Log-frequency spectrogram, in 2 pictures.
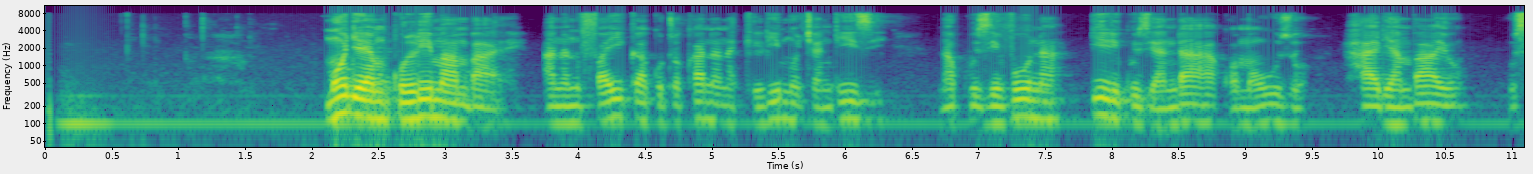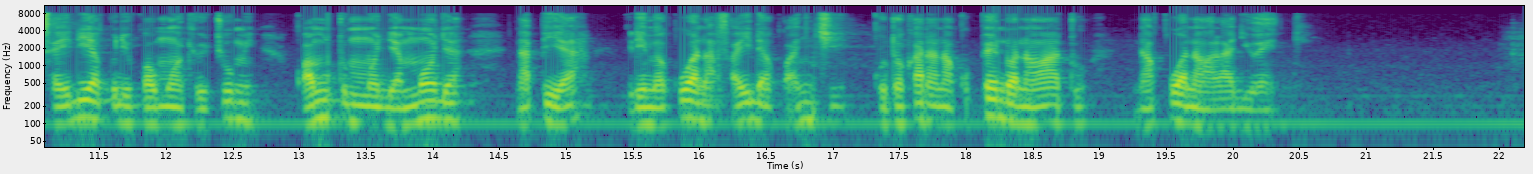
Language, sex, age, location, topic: Swahili, male, 18-24, Dar es Salaam, agriculture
